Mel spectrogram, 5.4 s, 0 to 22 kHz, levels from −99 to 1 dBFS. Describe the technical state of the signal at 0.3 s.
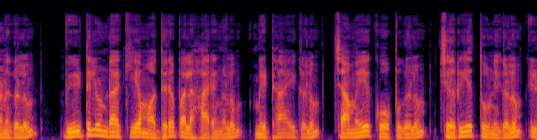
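At 0.3 s the signal likely passed through HE-AAC compression, which runs through the whole clip. The codec encodes only the lower spectrum and fills the treble by spectral band replication, copying lower bands upward, which fits a low bitrate around 24 kbps. The damage is plainly audible: nothing reaches above 14.9 kHz, and the rebuilt treble turns s sounds gritty, metallic or lispy.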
